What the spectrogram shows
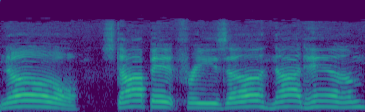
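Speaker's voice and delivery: play-acted stiff, flat, very slow read-off-the-page delivery. Retelling an old dub performance of a scene: imitating Sean's flat line read. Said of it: "it sounded like a line read".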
